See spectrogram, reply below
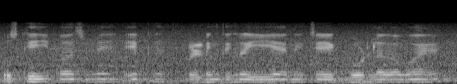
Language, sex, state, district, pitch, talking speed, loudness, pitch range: Hindi, male, Uttar Pradesh, Shamli, 115 Hz, 185 wpm, -19 LUFS, 115-120 Hz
